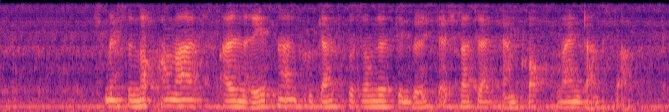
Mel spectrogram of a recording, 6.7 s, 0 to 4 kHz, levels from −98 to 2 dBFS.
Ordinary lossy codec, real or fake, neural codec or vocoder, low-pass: none; fake; codec, 16 kHz, 4 kbps, FunCodec, trained on Chinese and English, 50 frames a second; 3.6 kHz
